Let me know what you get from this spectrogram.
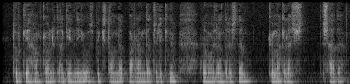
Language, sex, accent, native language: Uzbek, male, Andijon, Uzbek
